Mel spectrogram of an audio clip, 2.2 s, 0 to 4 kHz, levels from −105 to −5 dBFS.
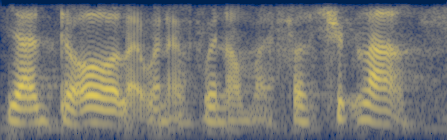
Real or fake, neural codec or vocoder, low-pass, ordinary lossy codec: fake; codec, 44.1 kHz, 7.8 kbps, DAC; 3.6 kHz; none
